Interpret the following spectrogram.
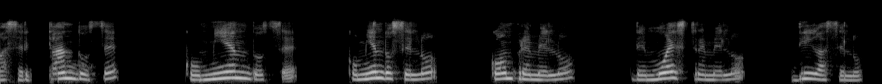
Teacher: Y la tilde sobre esdrújula son aquellas que llevan la sílaba tónica en la cuarta sílaba, contando también de derecha a izquierda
